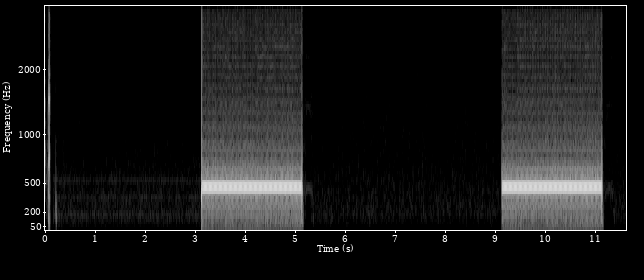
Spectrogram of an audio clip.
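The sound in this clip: Telephone tone while a call is transferred to a bank: two long, steady mid-pitched tones, each about two seconds, separated by several seconds of silence.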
